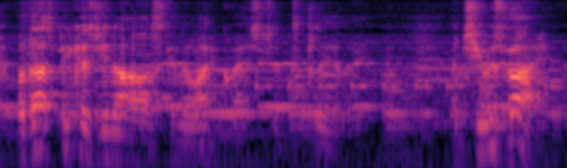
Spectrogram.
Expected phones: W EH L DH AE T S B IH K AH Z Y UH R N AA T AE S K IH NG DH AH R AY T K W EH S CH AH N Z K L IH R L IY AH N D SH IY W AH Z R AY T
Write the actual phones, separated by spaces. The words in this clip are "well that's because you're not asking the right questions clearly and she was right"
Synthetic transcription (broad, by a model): W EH L DH AE T S B IH K AH Z Y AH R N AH T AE S K IH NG DH AH R AY T K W EH S CH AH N K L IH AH L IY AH N SH IY W AH Z R AY T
